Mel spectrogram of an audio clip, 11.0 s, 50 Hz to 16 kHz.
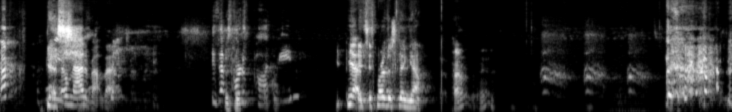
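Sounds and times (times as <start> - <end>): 
laughter: 0.0 - 2.4, 10.0 - 10.9
speech: 0.7 - 2.0, 3.2 - 7.5
crow cawing sound effect from a soundboard: 8.1 - 9.9.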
